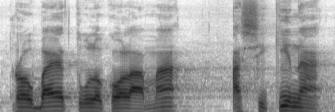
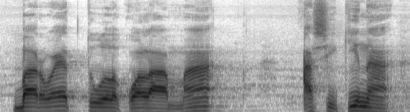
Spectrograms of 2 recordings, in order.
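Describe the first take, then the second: First: The first word starts with an r sound. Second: The first word starts with a b sound. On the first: The speaker calls it wrong. "Bapak membaca kemarin" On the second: The speaker calls it right.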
